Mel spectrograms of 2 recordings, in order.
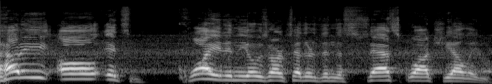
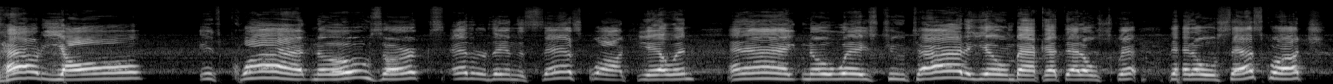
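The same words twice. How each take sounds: First: Said in the usual way. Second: Slow put-on Southern US accent, hammed-up; mock Southern drawl. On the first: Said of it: "I lack any kind of accent whatsoever". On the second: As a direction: read the chat like an Ozarks hillbilly drawling slowly. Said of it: "I lack any kind of accent whatsoever. So it's hard for me to pander".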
